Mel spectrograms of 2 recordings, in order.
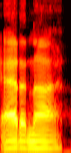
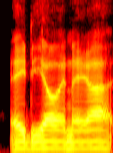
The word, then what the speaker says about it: Adonai: called by my name, Adonai, Adonai. It's pronounced Ad-N-I. If you think about it like that, it's a little easier.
